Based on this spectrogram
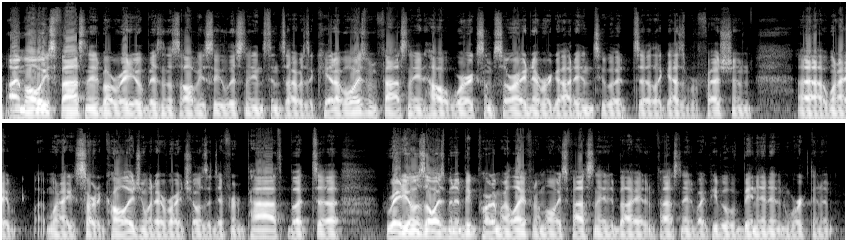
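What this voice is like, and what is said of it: Good radio voice. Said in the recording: “You've got a good radio voice”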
